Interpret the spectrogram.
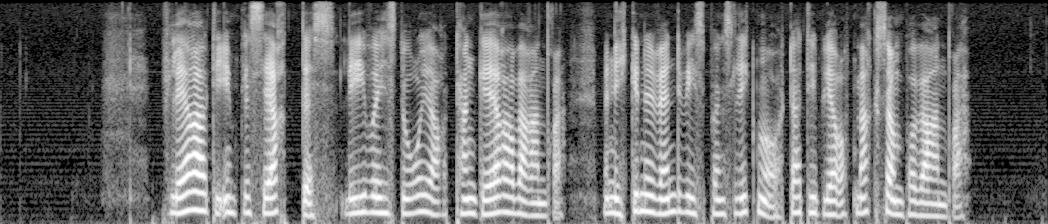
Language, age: Norwegian, 40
